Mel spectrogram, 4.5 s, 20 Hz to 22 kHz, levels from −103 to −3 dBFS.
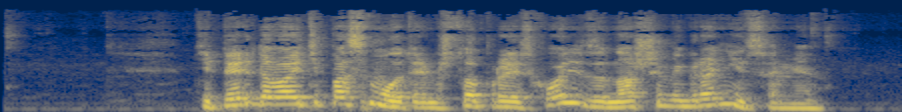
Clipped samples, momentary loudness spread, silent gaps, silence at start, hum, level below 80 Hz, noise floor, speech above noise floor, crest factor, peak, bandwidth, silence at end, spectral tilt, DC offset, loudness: under 0.1%; 9 LU; none; 1 s; none; -58 dBFS; -61 dBFS; 41 dB; 16 dB; -4 dBFS; 16 kHz; 0.4 s; -5 dB/octave; under 0.1%; -20 LUFS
